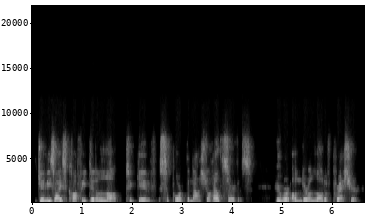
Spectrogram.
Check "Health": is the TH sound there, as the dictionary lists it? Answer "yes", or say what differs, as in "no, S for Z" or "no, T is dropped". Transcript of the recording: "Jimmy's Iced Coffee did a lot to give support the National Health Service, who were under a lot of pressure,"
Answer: yes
